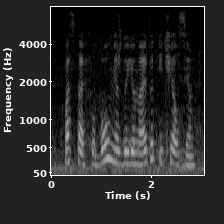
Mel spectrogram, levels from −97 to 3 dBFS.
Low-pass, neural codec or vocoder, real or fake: 7.2 kHz; codec, 16 kHz, 16 kbps, FreqCodec, larger model; fake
